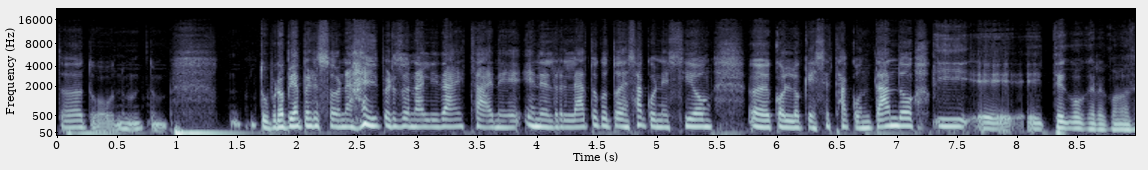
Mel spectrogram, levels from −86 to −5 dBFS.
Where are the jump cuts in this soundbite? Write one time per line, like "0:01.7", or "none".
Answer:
0:07.3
